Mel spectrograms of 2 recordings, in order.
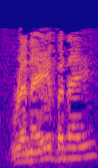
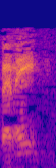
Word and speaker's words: Bennet: It's pronounced Bennet, not Benny. That idiot was calling him Rene Benny.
